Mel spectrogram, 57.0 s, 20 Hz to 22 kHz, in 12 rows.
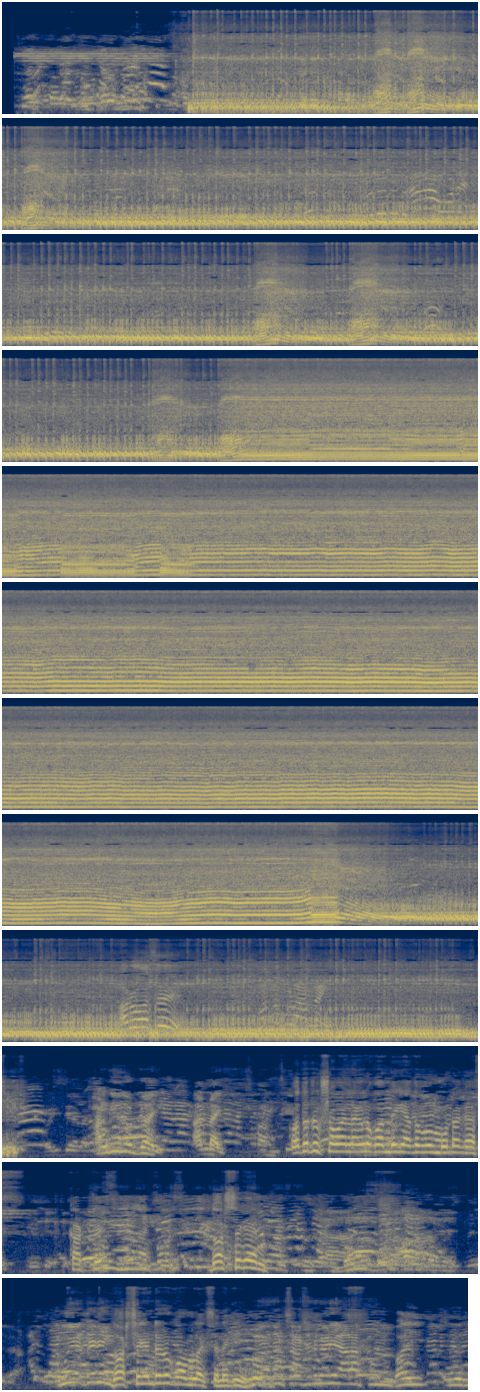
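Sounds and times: chainsaw engine: 0.7s - 44.0s, 45.4s - 51.8s, 53.0s - 56.2s
chainsaw cutting through log: 1.8s - 43.2s.

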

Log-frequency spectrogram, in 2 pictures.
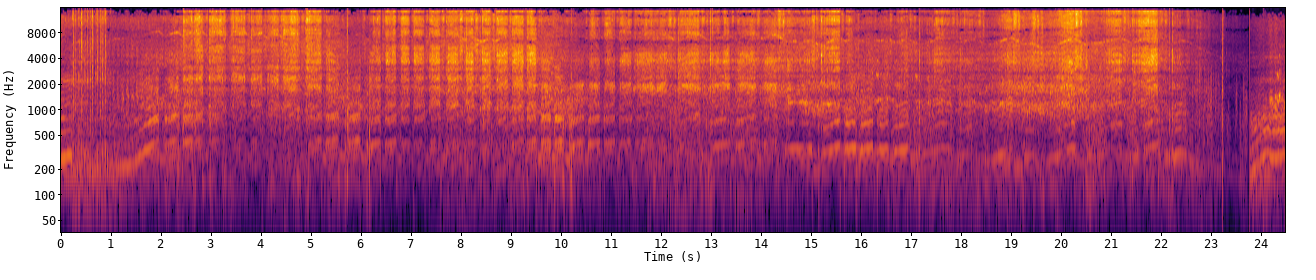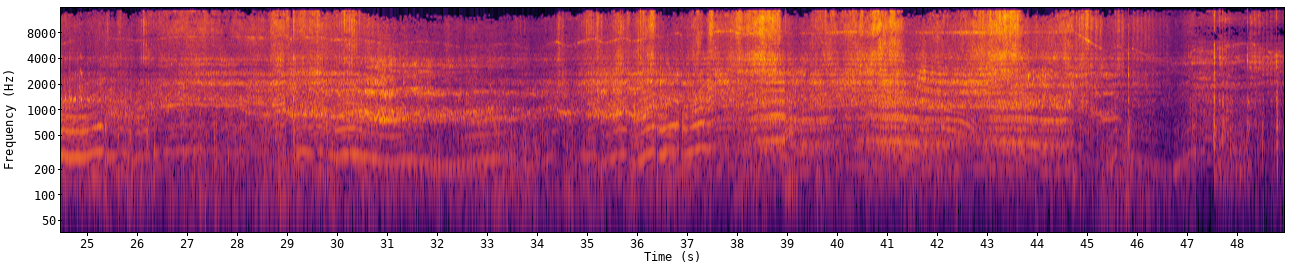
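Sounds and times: car engine revving hard: 0.0s - 22.8s, 23.7s - 48.9s
tyres skidding on wet tarmac: 0.0s - 22.9s, 24.1s - 48.9s.

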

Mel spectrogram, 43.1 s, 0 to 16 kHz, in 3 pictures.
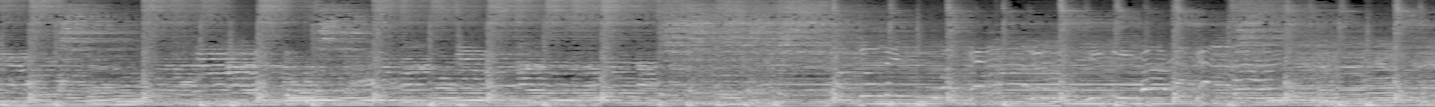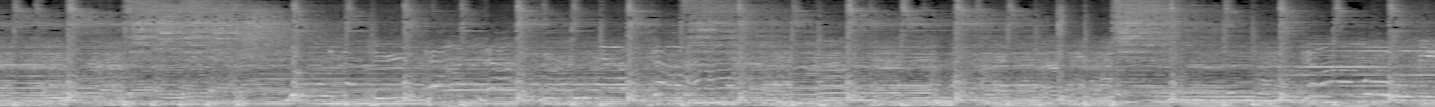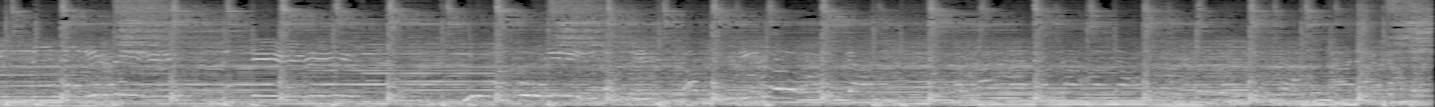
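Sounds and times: rock band playing live: 0.0s - 43.0s.

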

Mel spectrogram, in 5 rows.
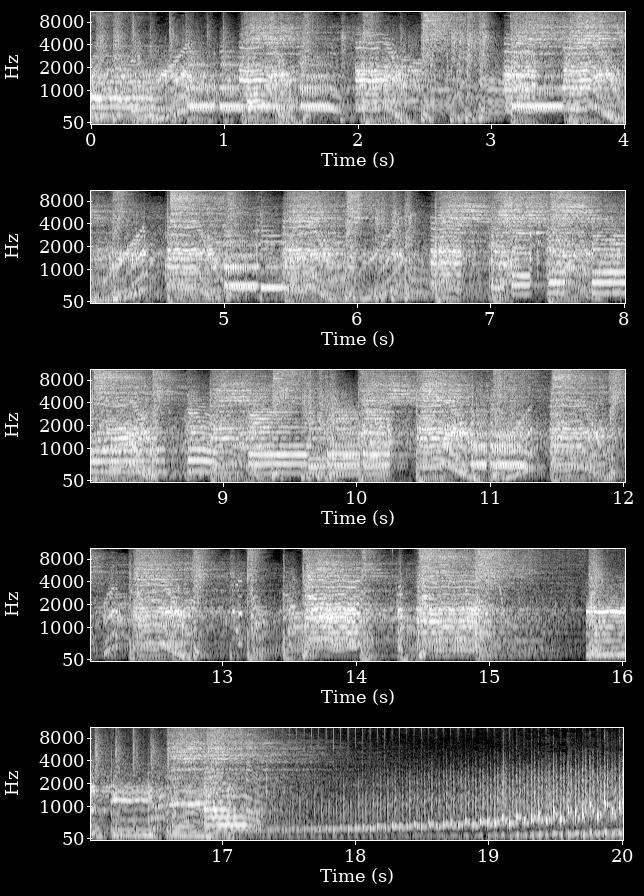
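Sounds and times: drums with steady beat: 0.0s - 17.7s
electric guitar melody: 0.0s - 18.5s
bass guitar: 0.0s - 20.0s.

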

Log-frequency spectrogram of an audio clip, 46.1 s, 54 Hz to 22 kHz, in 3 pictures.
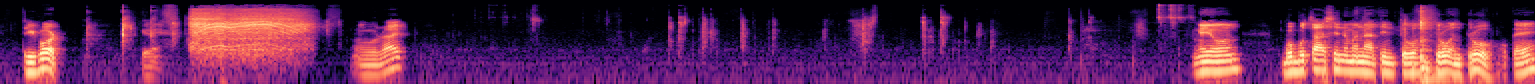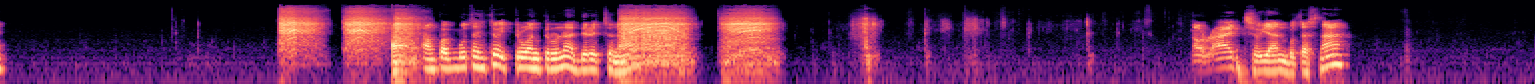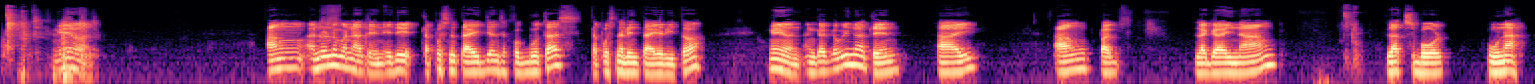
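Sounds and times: power drill with hole saw: 1.9s - 3.3s, 18.1s - 19.6s, 21.5s - 23.2s
faint handling clicks and rustles: 4.1s - 12.0s, 23.3s - 27.3s
tool handling: 6.6s - 10.0s
light clicks and wood crunching: 23.4s - 27.3s.

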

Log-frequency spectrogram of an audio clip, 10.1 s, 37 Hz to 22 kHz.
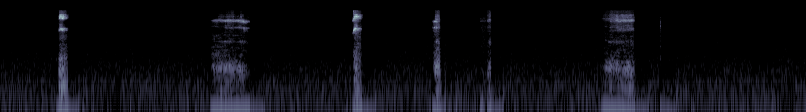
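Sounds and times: pen scratching on paper: 2.6s - 3.2s, 7.6s - 8.1s.

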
